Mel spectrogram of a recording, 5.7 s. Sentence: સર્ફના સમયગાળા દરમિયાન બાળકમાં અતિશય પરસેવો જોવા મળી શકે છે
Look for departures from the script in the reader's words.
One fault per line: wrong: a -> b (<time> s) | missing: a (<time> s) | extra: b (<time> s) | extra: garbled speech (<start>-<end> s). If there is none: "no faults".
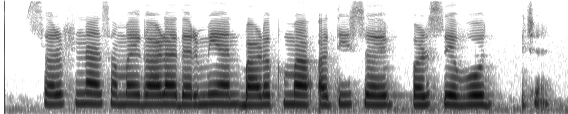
missing: જોવા મળી શકે (4.8 s)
